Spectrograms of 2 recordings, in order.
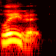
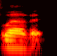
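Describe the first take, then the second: First: The first vowel is long, like 'leave'. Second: The first vowel is short, like 'lev'. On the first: The speaker calls it wrong. "That's leave it" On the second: The speaker calls it right. "It's it's Lev it"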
